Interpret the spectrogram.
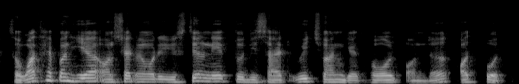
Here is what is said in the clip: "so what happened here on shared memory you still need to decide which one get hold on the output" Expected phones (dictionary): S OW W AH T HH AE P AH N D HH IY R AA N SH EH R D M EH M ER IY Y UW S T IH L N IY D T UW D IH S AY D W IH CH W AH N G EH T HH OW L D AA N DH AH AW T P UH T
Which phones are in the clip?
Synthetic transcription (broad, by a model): S OW W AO T HH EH P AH N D HH IY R AA N S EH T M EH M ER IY Y UW S T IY L N IY D T UW D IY S AY D W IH CH W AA N G EH T HH OW L D AA N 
